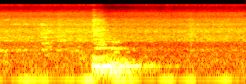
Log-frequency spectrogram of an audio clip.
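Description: Large aluminium pot of food boiling hard with a steady hiss. About a second in, a metal utensil knocks the pot and rings briefly.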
